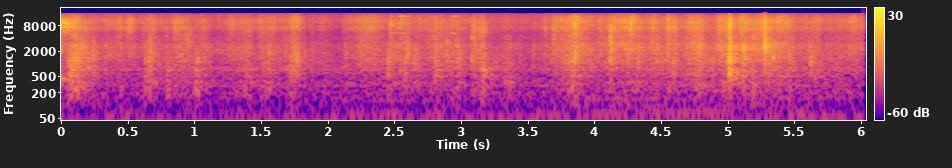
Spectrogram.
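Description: Rustling and light clicks of equipment being handled: a fabric cuff case and a plastic automatic blood pressure monitor with its tubing being taken out and turned over, a little busier near the end.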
